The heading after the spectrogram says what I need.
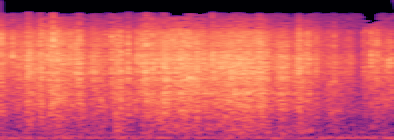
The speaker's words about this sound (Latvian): Čaukstot papīriem, iztinām dažus no muzeja kolekcijas priekšmetiem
